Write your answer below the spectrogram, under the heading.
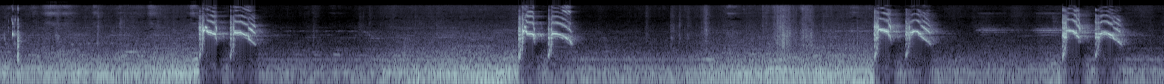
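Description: An Indian ringneck parakeet gives four bursts of harsh, shrill double squawks, each pair dropping in pitch, a few seconds apart over a low background hum.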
